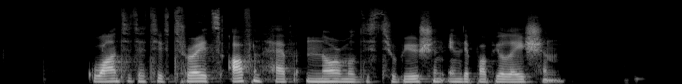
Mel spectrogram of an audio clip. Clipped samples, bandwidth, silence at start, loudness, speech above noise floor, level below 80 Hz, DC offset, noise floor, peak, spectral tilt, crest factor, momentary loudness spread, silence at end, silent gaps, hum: under 0.1%; 15 kHz; 0.9 s; -25 LUFS; 55 dB; -64 dBFS; under 0.1%; -79 dBFS; -4 dBFS; -6 dB/octave; 22 dB; 11 LU; 1.2 s; none; none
